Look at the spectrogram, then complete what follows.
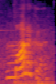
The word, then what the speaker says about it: Monica: name at all exactly because in Japanese it'd be mo nica but for this paym it's Monica also that joke makes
